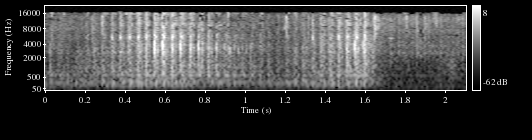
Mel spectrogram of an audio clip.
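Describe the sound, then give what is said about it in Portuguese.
A printer's print head whirs and rattles as it moves inside the machine, a steady mechanical buzz lasting about a second and a half before stopping abruptly, leaving quiet. “Você ouve o barulho dentro dela, do cabeçote se mexendo”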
